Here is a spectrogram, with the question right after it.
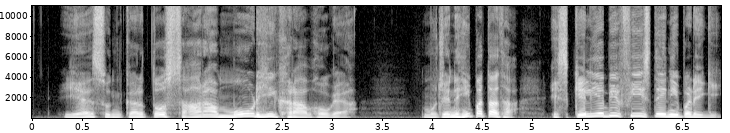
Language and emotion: Hindi, disgusted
